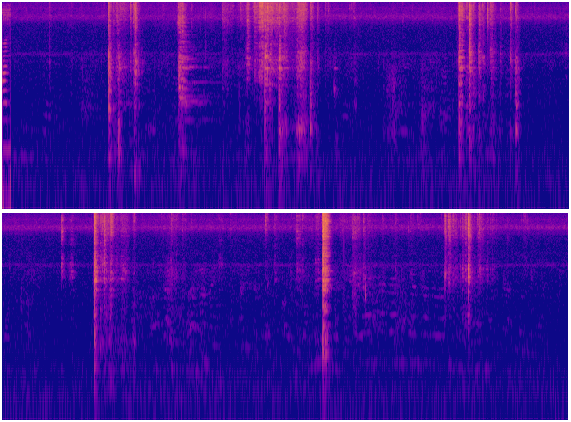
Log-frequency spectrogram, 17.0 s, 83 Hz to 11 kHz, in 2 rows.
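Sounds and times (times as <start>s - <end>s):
metal utensils clinking on cookware: 1.6s - 4.8s, 6.8s - 7.7s, 9.9s - 10.5s, 12.9s - 14.0s.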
